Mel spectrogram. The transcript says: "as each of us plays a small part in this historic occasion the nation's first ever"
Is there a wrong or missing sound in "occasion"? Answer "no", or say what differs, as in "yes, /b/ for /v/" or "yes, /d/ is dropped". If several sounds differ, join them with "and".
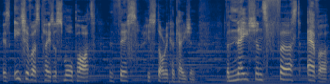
no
